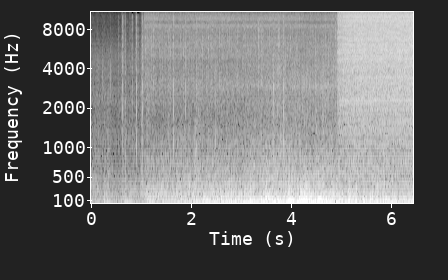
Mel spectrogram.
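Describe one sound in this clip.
A flamethrower roars with a steady rushing blast.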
